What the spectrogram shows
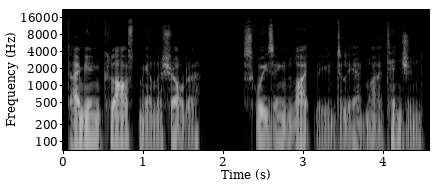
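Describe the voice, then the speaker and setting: Low gravelly guy reading an audiobook, lively pitch, dry close sound. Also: moderate pace, dry recording. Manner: steady first-person storytelling. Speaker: audiobook narrator. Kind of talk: scripted narration.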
